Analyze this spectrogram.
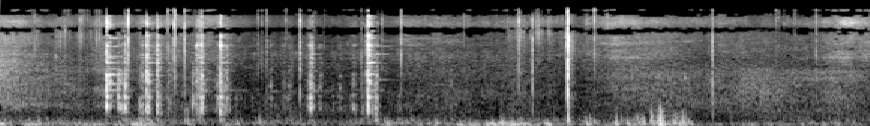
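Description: Metal clinks of a camp pot and its lid as the lid is put on the pot of snow set over the fire to melt. A quick run of clinks in the first few seconds and one sharp clink near the middle, over low rumbling handling noise.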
